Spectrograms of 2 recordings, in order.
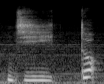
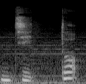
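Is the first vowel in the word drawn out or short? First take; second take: drawn out; short. First: The first vowel is drawn out long. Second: The first vowel is short. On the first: It stresses the fixed stare or keeping still. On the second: It describes a fixed stare or keeping still.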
